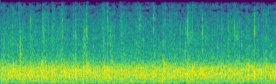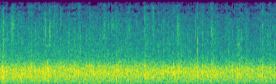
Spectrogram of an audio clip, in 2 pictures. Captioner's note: applause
